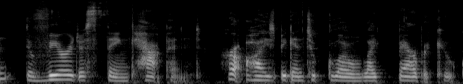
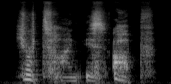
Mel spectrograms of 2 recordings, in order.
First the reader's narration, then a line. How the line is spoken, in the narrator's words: hissed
